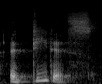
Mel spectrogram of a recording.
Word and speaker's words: Adidas: In fact, it's a competitor of Nike, and I'm talking about Adidas. Adidas. We start this word with the caveman schwa sound. Again, a simple Then we move on to D.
